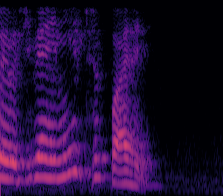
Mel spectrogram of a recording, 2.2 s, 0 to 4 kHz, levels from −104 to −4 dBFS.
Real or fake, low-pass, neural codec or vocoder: fake; 3.6 kHz; codec, 16 kHz, 2 kbps, FunCodec, trained on LibriTTS, 25 frames a second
